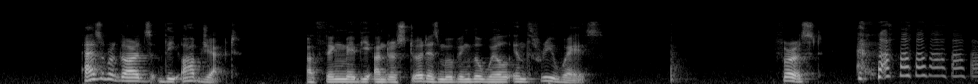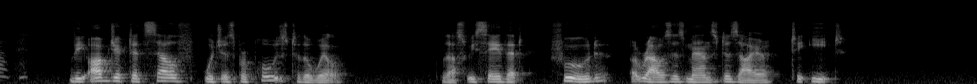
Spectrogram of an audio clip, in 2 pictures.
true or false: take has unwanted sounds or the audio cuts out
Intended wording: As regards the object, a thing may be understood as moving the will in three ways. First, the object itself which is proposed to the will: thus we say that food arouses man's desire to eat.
true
